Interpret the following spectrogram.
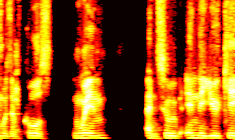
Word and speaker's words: Nguyen: which and his last name was of course win and so in the UK he would pronounce it nin up until then eventually he was 26 and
